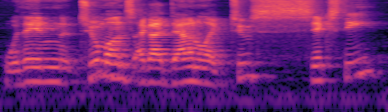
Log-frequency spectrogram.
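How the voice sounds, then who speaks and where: A man's voice: a little high, slow, sharp tone. A man in his twenties telling stories casually as an interview guest, crude and self-deprecating. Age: 20s. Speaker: interview guest, former pro wrestler. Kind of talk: casual storytelling chat. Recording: echoey room with crowd noise.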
